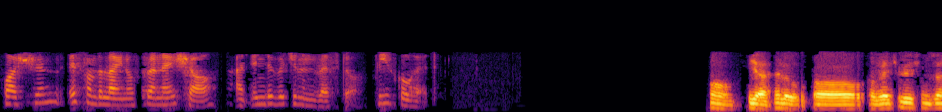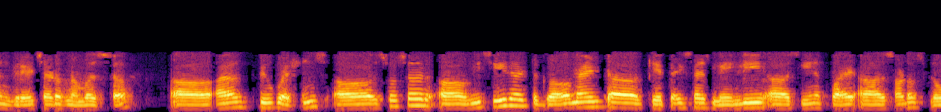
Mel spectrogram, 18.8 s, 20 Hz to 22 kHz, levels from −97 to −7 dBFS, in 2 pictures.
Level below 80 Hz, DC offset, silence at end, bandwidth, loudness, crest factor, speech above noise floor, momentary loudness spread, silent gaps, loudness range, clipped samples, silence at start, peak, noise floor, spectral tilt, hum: -62 dBFS; under 0.1%; 0 s; 4 kHz; -16 LUFS; 16 dB; 59 dB; 18 LU; 5.26-7.05 s; 20 LU; under 0.1%; 0.05 s; -2 dBFS; -75 dBFS; -11 dB/octave; none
